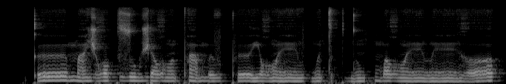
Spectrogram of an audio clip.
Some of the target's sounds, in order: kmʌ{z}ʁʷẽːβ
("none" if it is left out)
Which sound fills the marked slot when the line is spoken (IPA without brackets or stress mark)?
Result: none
